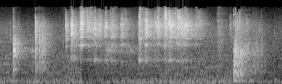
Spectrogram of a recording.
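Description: Dice clatter and tumble across a hard tabletop, a quick series of bright clicks and rattles that bunch together, pause briefly, then finish with a final sharp knock. No voices.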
